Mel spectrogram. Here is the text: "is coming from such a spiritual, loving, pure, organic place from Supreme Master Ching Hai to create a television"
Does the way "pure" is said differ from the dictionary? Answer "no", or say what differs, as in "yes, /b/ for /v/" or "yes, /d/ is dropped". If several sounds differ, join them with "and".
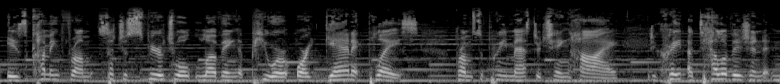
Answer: no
